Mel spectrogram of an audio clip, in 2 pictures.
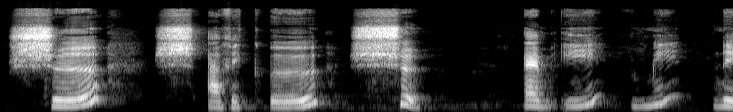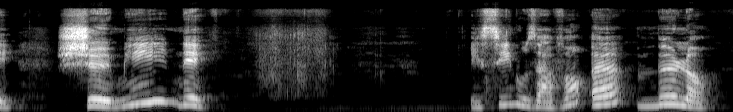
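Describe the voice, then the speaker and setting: Slow, lively-voiced woman teaching reading. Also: fairly high pitch. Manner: slow, syllable-by-syllable spelling and repetition. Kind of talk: reading lesson for young children.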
